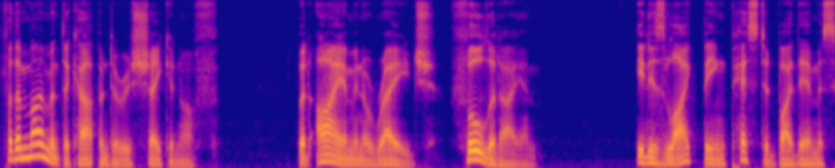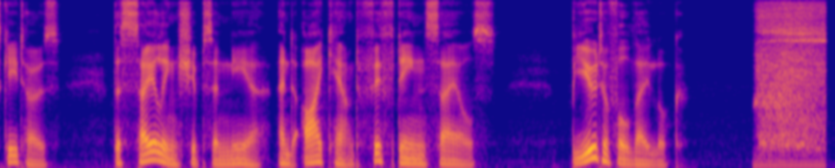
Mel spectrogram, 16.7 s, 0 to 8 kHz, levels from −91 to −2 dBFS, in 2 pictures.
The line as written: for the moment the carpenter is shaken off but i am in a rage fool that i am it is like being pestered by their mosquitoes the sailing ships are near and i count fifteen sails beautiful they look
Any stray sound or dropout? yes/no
yes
